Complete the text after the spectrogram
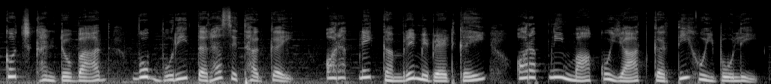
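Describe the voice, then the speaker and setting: Female cartoon narrator: unhurried, highly varied intonation, reading a scripted story. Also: dark tone.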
